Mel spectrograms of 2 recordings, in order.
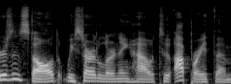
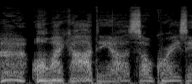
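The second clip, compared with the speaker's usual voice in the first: very soft, slow, hushed, excited, drawn-out whisper; 12 dB quieter than usual. Retelling how the students reacted to the principal's news: imitating classmates whispering. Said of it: "And they're whispering".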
